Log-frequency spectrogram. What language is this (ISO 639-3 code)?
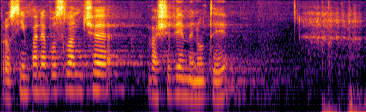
ces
